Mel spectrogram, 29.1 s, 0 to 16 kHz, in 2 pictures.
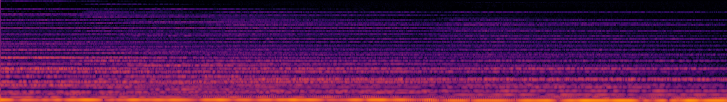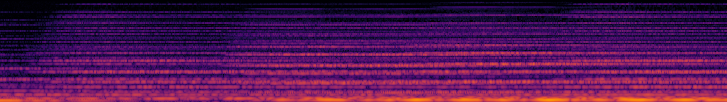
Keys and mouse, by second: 0.6-1.5 drag, 2.0 shift+s, 2.9 shift+s, 3.7-4.6 shift+drag, 4.9-6.6 drag, 6.6 s, 7.5 Escape, 8.5-12.0 drag, 13.1 i, 13.8 click, 15.1-18.6 drag, 19.7 Right, 20.8 i, 21.3-21.8 drag, 22.3 Right, 22.5 Right, 22.6 Right, 22.8 Right, 22.9 Right, 23.7 i, 24.1 click, 25.3 click, 26.4 s, 27.4 click, 28.7 i.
